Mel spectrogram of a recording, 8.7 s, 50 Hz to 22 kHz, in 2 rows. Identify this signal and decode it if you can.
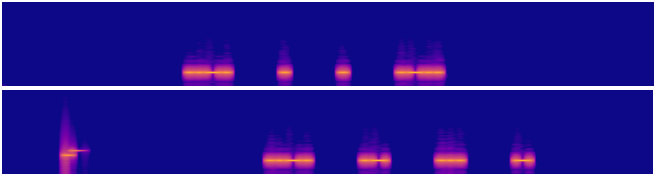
Morse code, heard as a keyed tone, about 38 wpm, spaced as for 18 wpm, 690 Hz. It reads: FEEL FAST
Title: 4x Character Spacing - Top 500 Words - 40wpm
